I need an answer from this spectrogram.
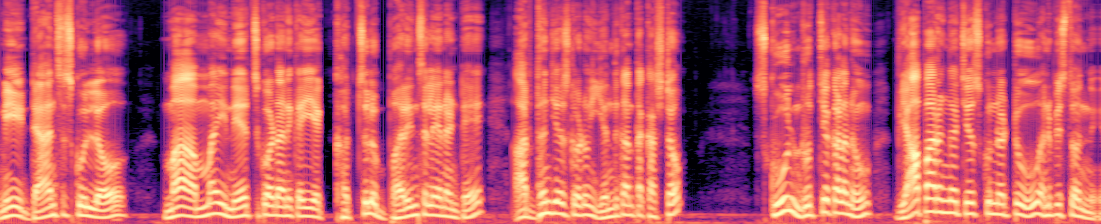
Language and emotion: Telugu, disgusted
